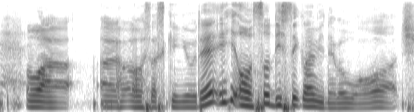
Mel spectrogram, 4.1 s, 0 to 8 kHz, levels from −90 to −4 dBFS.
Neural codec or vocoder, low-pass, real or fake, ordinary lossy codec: none; 7.2 kHz; real; none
